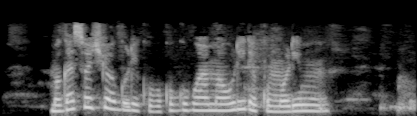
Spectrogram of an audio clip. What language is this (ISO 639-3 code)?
lug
